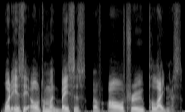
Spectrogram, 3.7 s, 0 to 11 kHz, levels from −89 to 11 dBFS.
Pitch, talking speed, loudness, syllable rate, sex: 140 Hz, 145 wpm, -21 LUFS, 4.9 syllables/s, male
